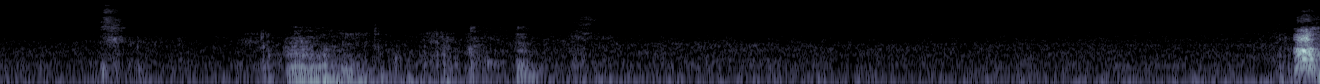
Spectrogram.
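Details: Komugi, a three-year-old red female Akita, vocalizes to pull her brindle sister Patako's attention back from a bird in a bush: one brief low grumbling sound, then soft scattered clicks and a sharp knock at the end.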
